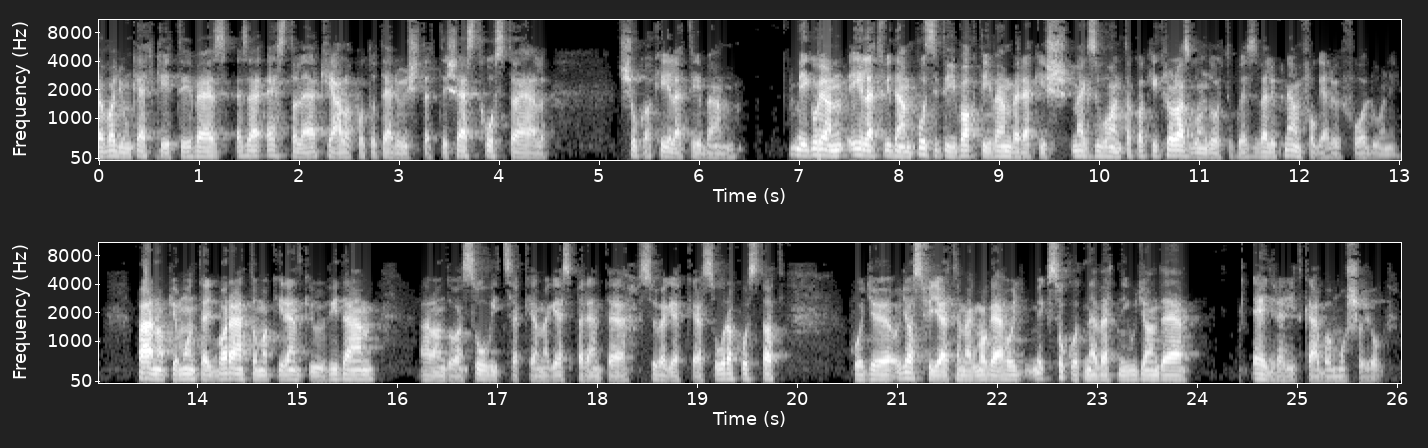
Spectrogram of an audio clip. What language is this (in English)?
Hungarian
